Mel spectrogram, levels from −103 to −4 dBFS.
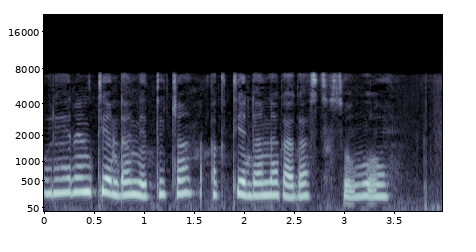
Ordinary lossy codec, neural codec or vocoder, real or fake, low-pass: MP3, 64 kbps; codec, 16 kHz, 4 kbps, FreqCodec, larger model; fake; 7.2 kHz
